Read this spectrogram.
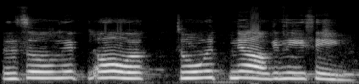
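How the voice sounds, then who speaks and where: High-voiced woman cooing at a pet. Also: steady tone, slow pace, a little mellow, low-quality recording. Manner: cooing and teasing a sleepy pet. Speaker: livestreamer. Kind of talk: casual livestream chat.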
